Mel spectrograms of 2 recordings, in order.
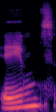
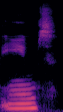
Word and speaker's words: Eames: By the way, I know some people say Ames instead of Eames, but people who worked with him said it's pronounced Eames, so I'm sticking with that. So they built 25 homes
